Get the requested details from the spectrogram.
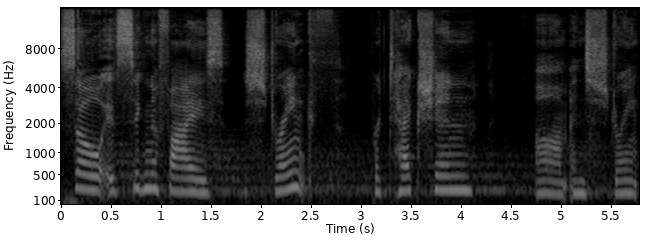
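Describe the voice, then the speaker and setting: A woman's fairly high voice at a very slow pace, with fairly even intonation and music in the background. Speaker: podcast co-host. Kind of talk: casual chat.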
